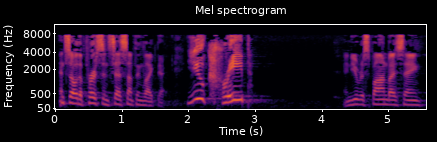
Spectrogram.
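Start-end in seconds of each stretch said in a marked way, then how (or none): 2.0-2.9 high, loud scornful jab; angry insult. Acted. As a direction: spit the insult out sharply. Acted insult from an enemy.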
